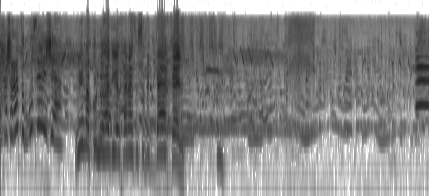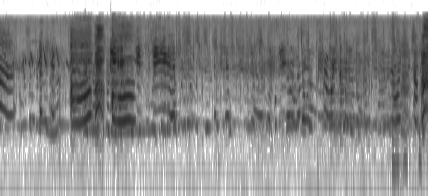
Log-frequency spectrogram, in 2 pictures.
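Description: A woman speaks with animation in a cartoonish voice.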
